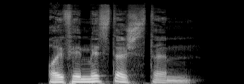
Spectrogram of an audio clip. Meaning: strong dative masculine/neuter singular superlative degree of euphemistisch
- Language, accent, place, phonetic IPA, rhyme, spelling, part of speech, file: German, Germany, Berlin, [ɔɪ̯feˈmɪstɪʃstəm], -ɪstɪʃstəm, euphemistischstem, adjective, De-euphemistischstem.ogg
